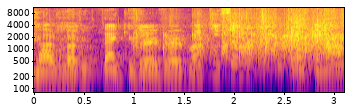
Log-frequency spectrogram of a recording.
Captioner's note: applause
